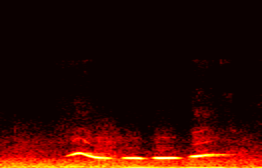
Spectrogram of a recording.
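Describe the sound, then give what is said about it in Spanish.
A person whistles a family call like the one a father used to summon his daughters: a rising-and-falling note, two short level notes, then a rising note, clear and fairly loud over a low hum. “Mi papá siempre nos chiflaba desde chiquitas así.”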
